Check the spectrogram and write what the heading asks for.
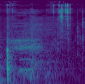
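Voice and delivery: long breathy gasp of wonder; amazed gasp. Real, not acted. Teacher showing children what is inside, amazed gasp.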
